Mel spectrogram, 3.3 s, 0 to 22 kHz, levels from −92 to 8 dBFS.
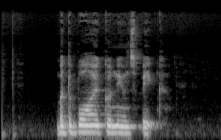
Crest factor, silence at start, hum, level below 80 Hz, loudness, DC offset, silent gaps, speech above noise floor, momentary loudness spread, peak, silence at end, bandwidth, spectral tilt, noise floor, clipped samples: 18 dB; 0.85 s; none; -54 dBFS; -18 LUFS; under 0.1%; none; 47 dB; 10 LU; -2 dBFS; 1 s; 16.5 kHz; -7 dB/octave; -65 dBFS; under 0.1%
